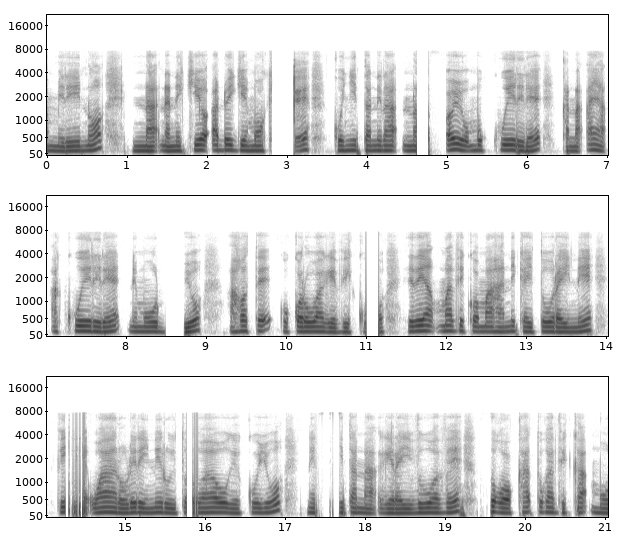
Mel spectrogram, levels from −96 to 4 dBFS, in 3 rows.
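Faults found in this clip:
Packet loss on an ADPCM call (G.722 path, 64 kbit/s): hard-edged silent gaps, then slightly distorted re-entry while predictor and step size resync over tens of ms. Unlike concealed loss, nothing fills the hole.

Solid gaps: 2.81–3.19 s (280 ms), 4.62–4.81 s (150 ms), 8.49–8.79 s just after "kana aya akuĩrĩre nĩ" (240 ms), 11.00–11.17 s (160 ms).

Bursty, scattered drops: 14.25–14.54 s (180 ms lost, runs to 50 ms), 15.77–15.92 s (110 ms, runs to 80 ms), 17.38–17.71 s (220 ms, runs to 80 ms), 19.41–19.61 s (110 ms, runs to 40 ms).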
